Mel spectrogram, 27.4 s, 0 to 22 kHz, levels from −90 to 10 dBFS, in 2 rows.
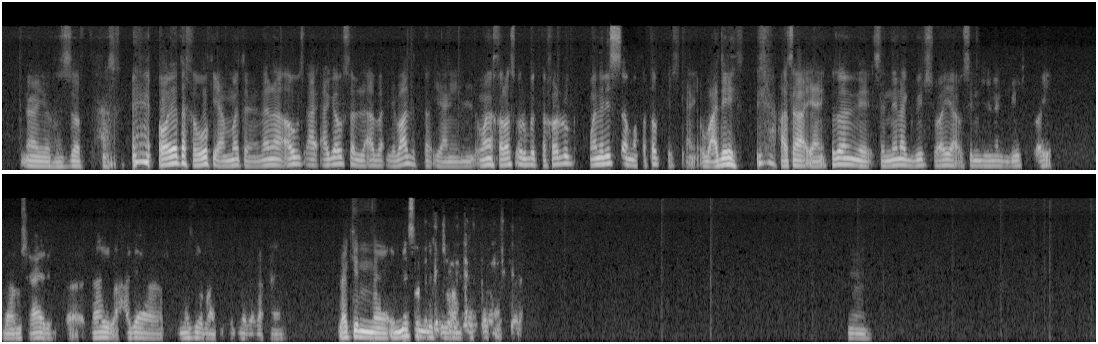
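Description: Speech in which the talker's level repeatedly sinks while the far end is evidently talking, the pattern of speech suppressed in double talk, likely from an echo canceller that cannot tell the local voice from loudspeaker echo and ducks both. Dips fall at 7.71–8.05, 12.22–12.48, 12.69–13.17, 13.65–14.28, 14.45–17.28 (the longest, about two seconds affected), 18.4–19.22 and 19.4–19.74 s, reaching about 5 to 20 dB down. Unlike packet-loss dropouts, these are level dips while both sides talk. From 18.85 to 20.2 s the other side's voice leaks through, a second voice about 10 dB below the talker and overlapping the last two dips. It is a separate, unrelated voice, not a delayed copy of the talker as room reverb or a slapback echo would be.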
